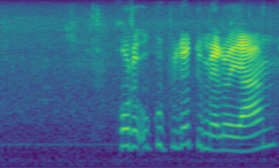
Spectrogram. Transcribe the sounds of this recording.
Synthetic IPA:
χʊrɪʊkʼupʼiletumɛlɔja

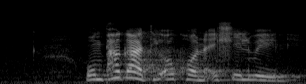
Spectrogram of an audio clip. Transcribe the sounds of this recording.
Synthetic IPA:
wom̩pʰak̬atʰiɔkʰɔnaʔɛɬɛlweːni

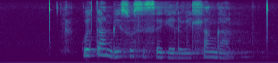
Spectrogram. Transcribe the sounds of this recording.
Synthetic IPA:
k̬wɛk̬ambʱisɔsisɛk̬ɛlɔjɛɬaŋaːnɔ

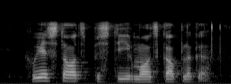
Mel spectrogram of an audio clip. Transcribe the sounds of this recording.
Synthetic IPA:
χujəstɑːtsbəstyːrmɑːtskɐpləkə̰

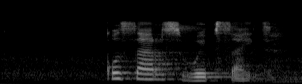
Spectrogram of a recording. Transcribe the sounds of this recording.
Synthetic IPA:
kʼʊsarswebsa̰itʰ

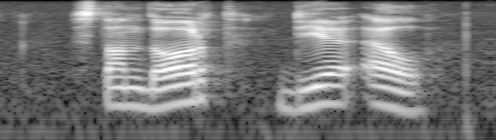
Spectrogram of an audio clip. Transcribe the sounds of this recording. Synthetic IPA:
stɐndɑːrt | diəʔælˠ

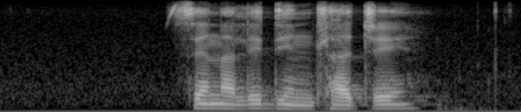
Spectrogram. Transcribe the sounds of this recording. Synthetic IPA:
sɪnalɪdin̩t͡ɬʰat͡ʃʼɪ

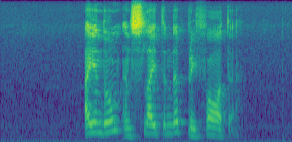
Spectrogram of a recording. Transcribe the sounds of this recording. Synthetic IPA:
ʔœjəndɔmənslœɥtəndəprifɑːtə̰

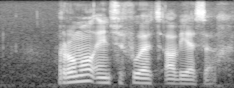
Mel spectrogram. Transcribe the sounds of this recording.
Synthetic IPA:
rɔməlˠɛnsufuətsɑviəsə̰χ

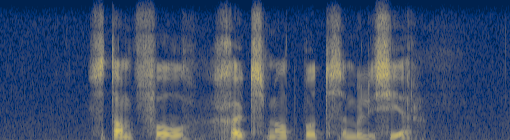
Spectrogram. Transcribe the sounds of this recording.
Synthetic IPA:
stɐmpfɔlˠχœwtsmælˠtbɔtsəmbulisiər

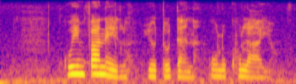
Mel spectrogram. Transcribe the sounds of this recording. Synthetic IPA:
k̬ʼujiɱfanɛlɔ | jɔd̥ʱɔd̥ʱana | olukʰulaːjɔ

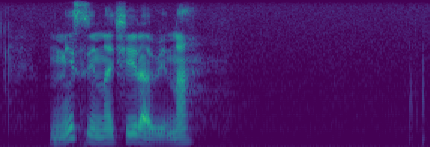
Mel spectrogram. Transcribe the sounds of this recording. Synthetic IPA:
nisinat͡ʃʰiɺaβina

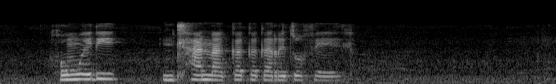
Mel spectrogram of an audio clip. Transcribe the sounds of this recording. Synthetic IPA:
χʊŋ̩wedi | n̩t͡ɬʰanakʼakakʼaret͡sɔfɛːla

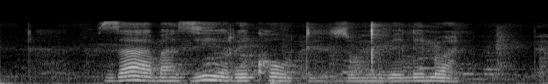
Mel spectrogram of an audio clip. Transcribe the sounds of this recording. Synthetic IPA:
zaɓaziːrɛkʰod̥ʱizoŋ͡ǀiɓɛlɛlwaːnɛ

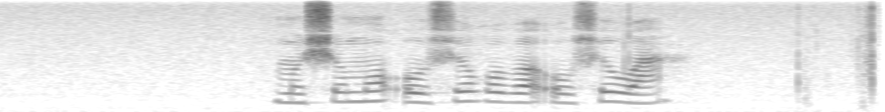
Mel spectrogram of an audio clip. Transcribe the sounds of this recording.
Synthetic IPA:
mʊʃʊmɔʔʊfɪɣʊba̰ʔʊfɪwa

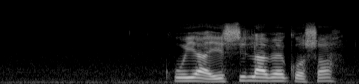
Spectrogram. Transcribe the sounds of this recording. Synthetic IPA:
kujaɦiʂilaβɛkɔʂa

